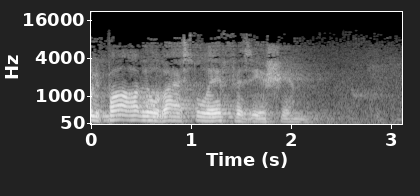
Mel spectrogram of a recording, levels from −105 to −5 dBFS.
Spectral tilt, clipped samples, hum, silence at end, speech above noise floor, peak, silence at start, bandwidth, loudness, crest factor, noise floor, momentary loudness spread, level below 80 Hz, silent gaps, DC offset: -6.5 dB/octave; under 0.1%; none; 0.85 s; 28 dB; -4 dBFS; 0 s; 10 kHz; -19 LUFS; 18 dB; -47 dBFS; 14 LU; -58 dBFS; none; under 0.1%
